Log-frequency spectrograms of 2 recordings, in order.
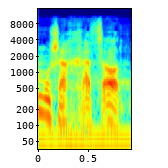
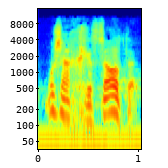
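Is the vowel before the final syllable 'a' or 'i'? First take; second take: a; i. First: The vowel before the last syllable is 'a'. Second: The vowel before the last syllable is 'i'. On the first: It is the common mistaken form. The speaker calls it wrong. "نه مشخصات" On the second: It is the active participle form. The speaker calls it right. "مشخصات اسم فاعله"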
